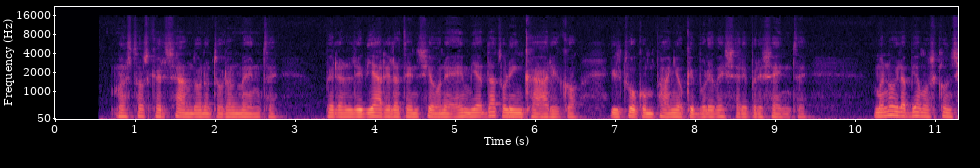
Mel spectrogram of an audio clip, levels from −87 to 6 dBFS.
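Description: No technical faults are audible.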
